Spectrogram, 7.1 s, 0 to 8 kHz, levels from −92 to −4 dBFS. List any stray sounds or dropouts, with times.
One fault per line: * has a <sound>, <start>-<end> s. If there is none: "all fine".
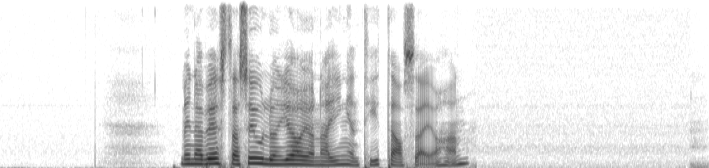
all fine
